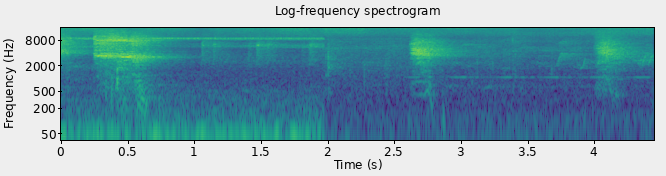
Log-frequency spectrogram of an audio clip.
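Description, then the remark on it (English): A wild orangutan's kiss squeaks: three sharp, high, wet-sounding squeals spread over a few seconds, the first longest and strongest, against a faint steady whine of forest background. “Is this the kiss squeak of an orangutan?”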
